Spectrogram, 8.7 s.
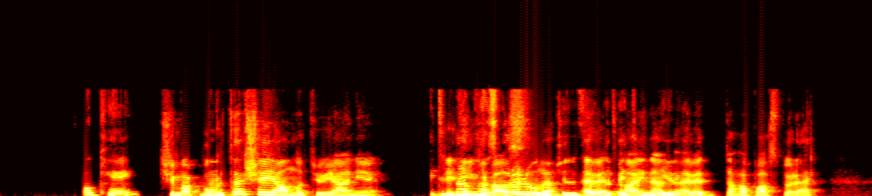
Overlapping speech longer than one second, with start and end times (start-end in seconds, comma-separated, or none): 4.3-7.2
